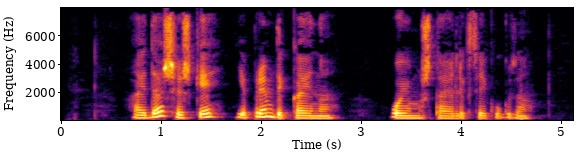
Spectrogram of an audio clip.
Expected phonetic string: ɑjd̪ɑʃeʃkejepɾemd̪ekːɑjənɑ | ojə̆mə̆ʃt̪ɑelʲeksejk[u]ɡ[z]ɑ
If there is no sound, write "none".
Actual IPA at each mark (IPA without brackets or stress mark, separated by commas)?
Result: u, z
